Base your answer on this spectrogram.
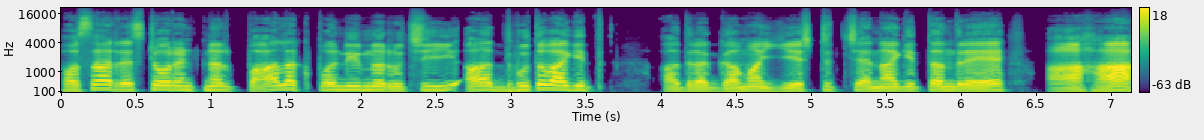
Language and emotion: Kannada, happy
